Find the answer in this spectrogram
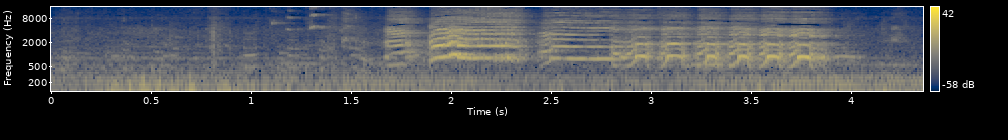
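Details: Kukuak Balenggek rooster, original stock from Solok, West Sumatra, crowing loudly: a long harmonic opening note followed by a rapid run of stepped, rolling syllables lasting over two seconds, against a quiet low background hum.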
